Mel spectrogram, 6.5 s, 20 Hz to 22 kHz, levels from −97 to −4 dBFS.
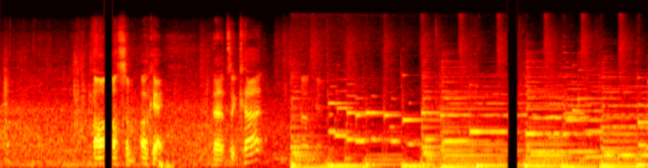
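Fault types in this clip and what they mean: Bluetooth stall: The audio drops to silence twice, at about 1.04 to 1.12 s for roughly 84 ms and at about 5.07 to 5.17 s for roughly 100 ms, then resumes. This is likely a wireless link stall, where radio interference delays packets so the receiving buffer empties and playback halts until retransmitted data arrives.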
